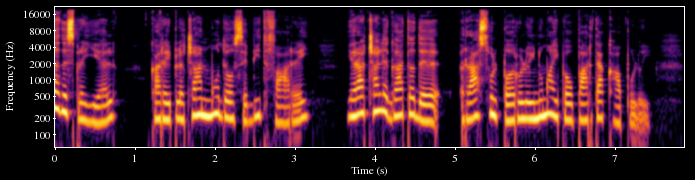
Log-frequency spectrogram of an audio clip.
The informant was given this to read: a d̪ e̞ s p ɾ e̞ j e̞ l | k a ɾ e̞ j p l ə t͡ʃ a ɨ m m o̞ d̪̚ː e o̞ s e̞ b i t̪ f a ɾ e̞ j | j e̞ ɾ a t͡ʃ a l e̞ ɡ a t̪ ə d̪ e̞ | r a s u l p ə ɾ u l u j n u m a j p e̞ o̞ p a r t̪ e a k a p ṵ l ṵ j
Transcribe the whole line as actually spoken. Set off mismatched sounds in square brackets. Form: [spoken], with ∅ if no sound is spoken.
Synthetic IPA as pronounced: a d̪ e̞ s p ɾ e̞ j e̞ l | k a ɾ e̞ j p l ə t͡ʃ a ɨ [n] m o̞ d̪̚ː e o̞ s e̞ b i t̪ f a ɾ e̞ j | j e̞ ɾ a t͡ʃ a l e̞ ɡ a t̪ ə d̪ e̞ | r a s u l p ə ɾ u l u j n u m a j p e̞ o̞ p a r t̪ e a k a p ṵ l ṵ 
